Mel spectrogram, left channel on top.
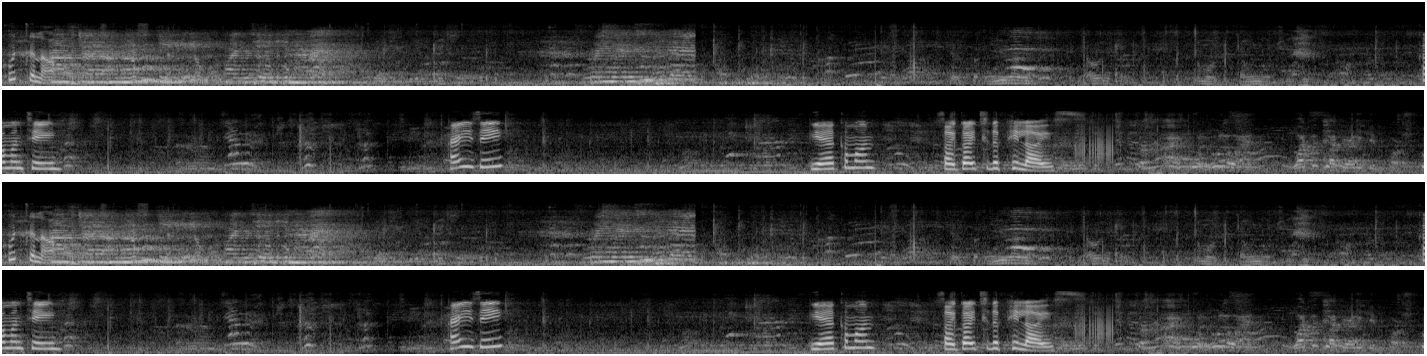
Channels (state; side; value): identical; both; correlation 1.00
